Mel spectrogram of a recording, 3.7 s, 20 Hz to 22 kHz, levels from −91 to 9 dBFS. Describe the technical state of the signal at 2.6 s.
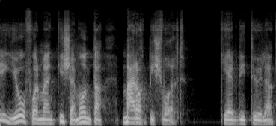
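At 2.6 s the speech signal is intact, with no dropout, distortion, glitch or other fault audible at that moment.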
